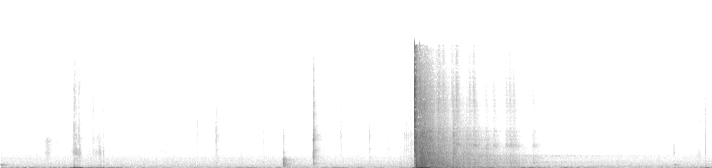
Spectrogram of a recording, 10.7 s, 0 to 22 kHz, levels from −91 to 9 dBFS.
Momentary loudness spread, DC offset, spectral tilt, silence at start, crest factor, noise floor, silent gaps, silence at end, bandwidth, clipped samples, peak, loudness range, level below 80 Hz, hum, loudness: 31 LU; under 0.1%; -3 dB/octave; 0.35 s; 30 dB; -67 dBFS; none; 0.05 s; 16 kHz; under 0.1%; -6 dBFS; 17 LU; -42 dBFS; none; -31 LUFS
